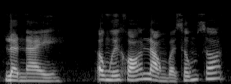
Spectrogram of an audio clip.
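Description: A woman tells a dramatic story in an even storytelling voice. Her voice sits at a middle pitch. It is recorded close and dry, with no room sound. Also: normal speed, no room sound. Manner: reads all the figures herself, barely changing her voice. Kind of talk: scripted narration.

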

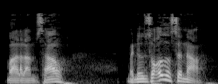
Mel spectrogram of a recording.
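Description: A man's voice: medium pitch, big pitch swings, fast talker. A man voicing an arrogant, coarse village chief who barks insults at his servant in a spoken folk tale. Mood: angry.

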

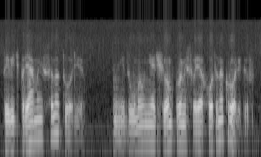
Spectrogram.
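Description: A man with a gravelly, husky voice voicing an indignant, hurt middle-aged wife who argues with her husband in an audiobook. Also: lowish voice, very animated, moderate pace, no room sound, highs cut off, heavily acted. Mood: doubtful. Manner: reproachful, heated, pleading.

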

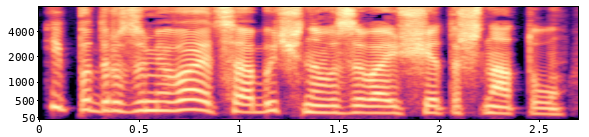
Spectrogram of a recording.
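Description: A reader voicing a sharp-tongued, ironic young woman in an audiobook, speaking in a dry, lecturing way. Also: medium pitch, expressive, quick pace, no room sound, lightly acted. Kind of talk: audiobook reading.

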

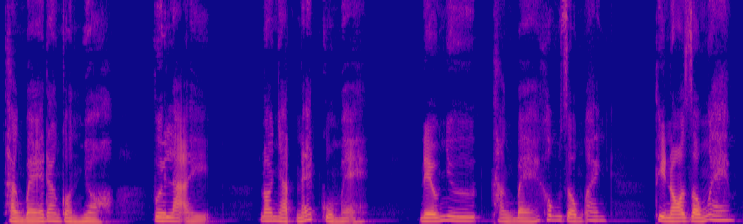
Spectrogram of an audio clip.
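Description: A woman's voice: fairly low pitch, measured pace, darkish tone, close to an everyday voice. Woman voicing a frightened, pleading young wife. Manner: pleading, apologetic.

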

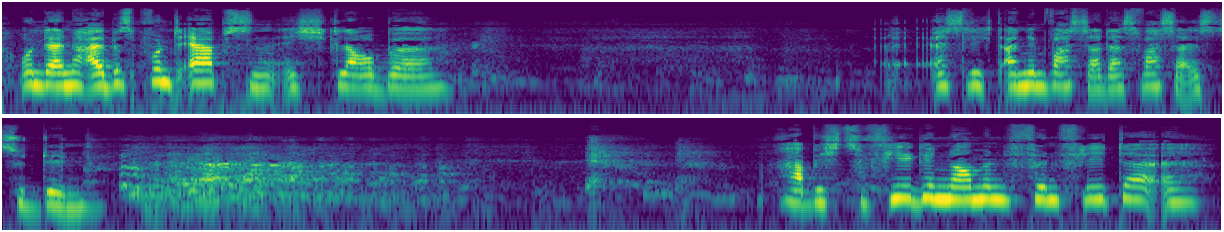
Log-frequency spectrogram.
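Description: A woman's voice: medium pitch, a crowd in the background, pitched above the performer's own voice, close to an everyday voice. A woman reading aloud who voices a cheerful, fretting young newlywed wife, speaking in an eager, fussing way. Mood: fretful. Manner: eager, fussing, quick to indignation. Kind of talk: literary reading on radio.

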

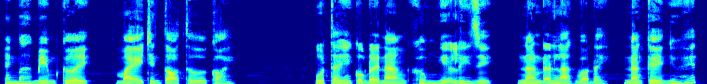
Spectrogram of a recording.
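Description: Dark-voiced male story narrator. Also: medium pitch, animated, fairly quick, dry recording, clean studio sound, soft background music. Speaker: audiobook narrator.

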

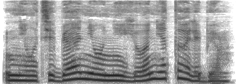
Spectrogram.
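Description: A woman's voice: mid-range voice, normal speed, vocal fry, no room sound, clean studio sound. A woman voicing a cool, pressing female investigator. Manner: calm, pressing, methodical. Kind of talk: audiobook reading.

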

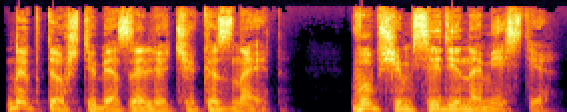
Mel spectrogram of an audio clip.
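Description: A man's voice: fairly low pitch, big pitch swings, normal speed, husky, no echo, studio quality. Man doing a curt, grumbling goblin inspector. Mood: gruff. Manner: terse and grumbling. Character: gruff, curt male goblin police inspector. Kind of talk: audiobook character voice.

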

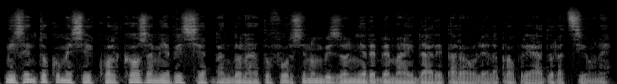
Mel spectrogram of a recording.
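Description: A man voicing a rueful, husky-voiced painter. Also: very deep voice, fairly even intonation, normal speed. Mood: earnest. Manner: earnest, rueful tone. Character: earnest, melancholy grown male painter.

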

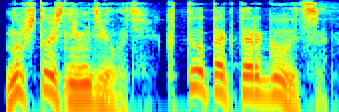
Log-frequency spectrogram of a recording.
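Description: Male audiobook narrator, first person, wry, matter-of-fact, lively intonation, dry recording. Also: on the high side, normal speed, slightly rough, dry recording.

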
